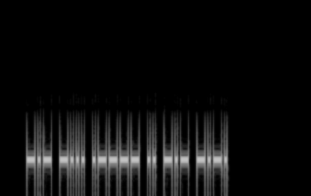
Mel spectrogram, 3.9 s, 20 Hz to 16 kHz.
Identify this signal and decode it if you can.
Morse code, heard as a keyed tone, about 34 wpm, 700 Hz. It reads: KB1IKC
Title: USA Call Signs 35wpm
